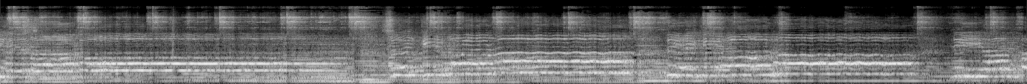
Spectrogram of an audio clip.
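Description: Church congregation singing a hymn in Taiwanese together with a lead singer on a microphone, over instrumental accompaniment with a steady beat. The singing breaks off briefly between phrases near the end.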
